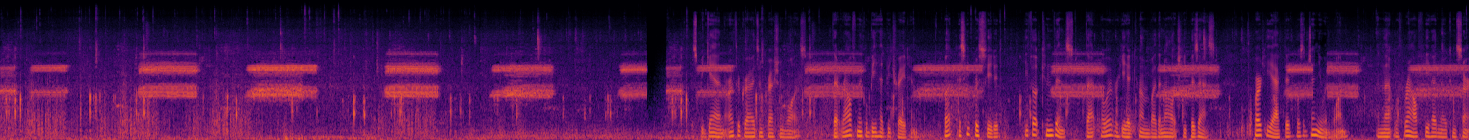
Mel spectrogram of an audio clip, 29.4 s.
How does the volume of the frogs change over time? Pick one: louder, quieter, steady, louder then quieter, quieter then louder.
quieter.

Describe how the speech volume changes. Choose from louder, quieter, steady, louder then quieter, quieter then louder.
steady.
